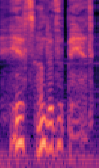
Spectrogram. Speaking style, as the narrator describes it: he breathed

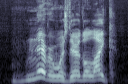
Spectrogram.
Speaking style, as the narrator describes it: panted one of the hungry folk

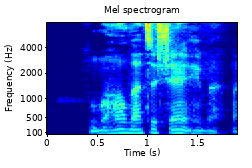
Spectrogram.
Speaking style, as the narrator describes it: I sighed

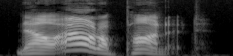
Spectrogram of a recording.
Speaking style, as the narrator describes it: cried he

